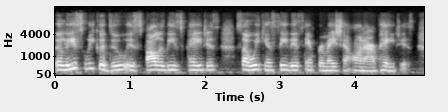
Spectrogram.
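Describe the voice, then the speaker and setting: Somewhat breathy, a woman talks at a medium pitch and fairly quick pace with fairly even intonation. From Texas, Houston. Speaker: civic engagement advocate. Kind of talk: presentation. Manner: fast.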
